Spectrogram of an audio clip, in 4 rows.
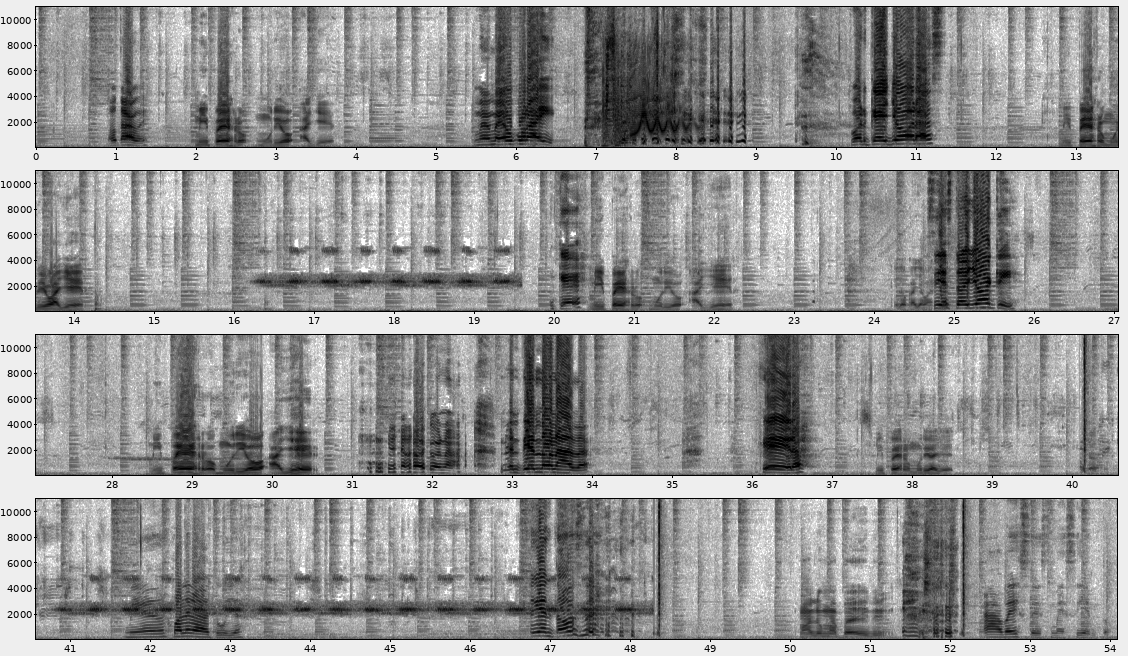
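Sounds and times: faint music with regular beat: 0.0s - 54.0s
insect chirping: 16.0s - 19.7s, 39.7s - 48.4s.

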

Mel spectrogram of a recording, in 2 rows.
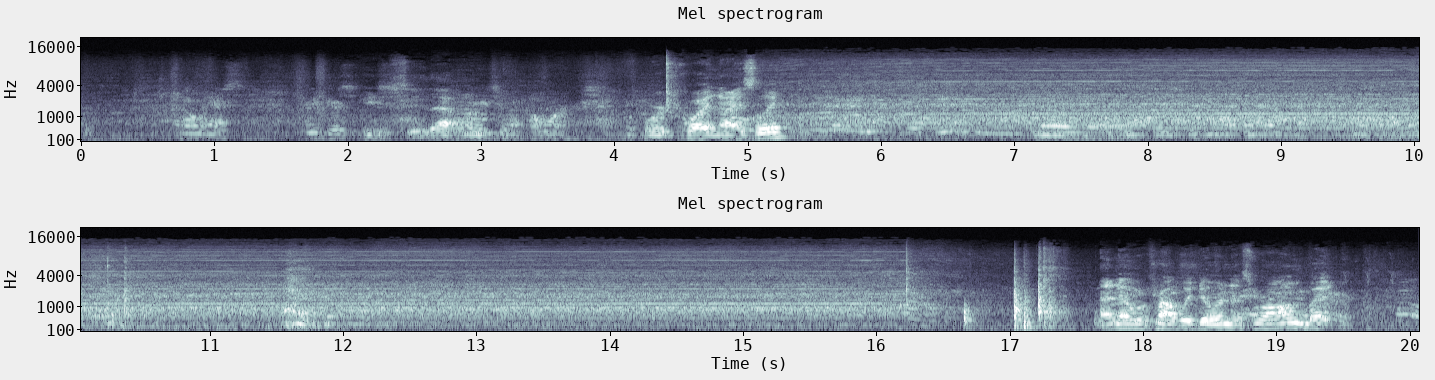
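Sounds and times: heat gun blowing air: 5.3s - 16.7s.

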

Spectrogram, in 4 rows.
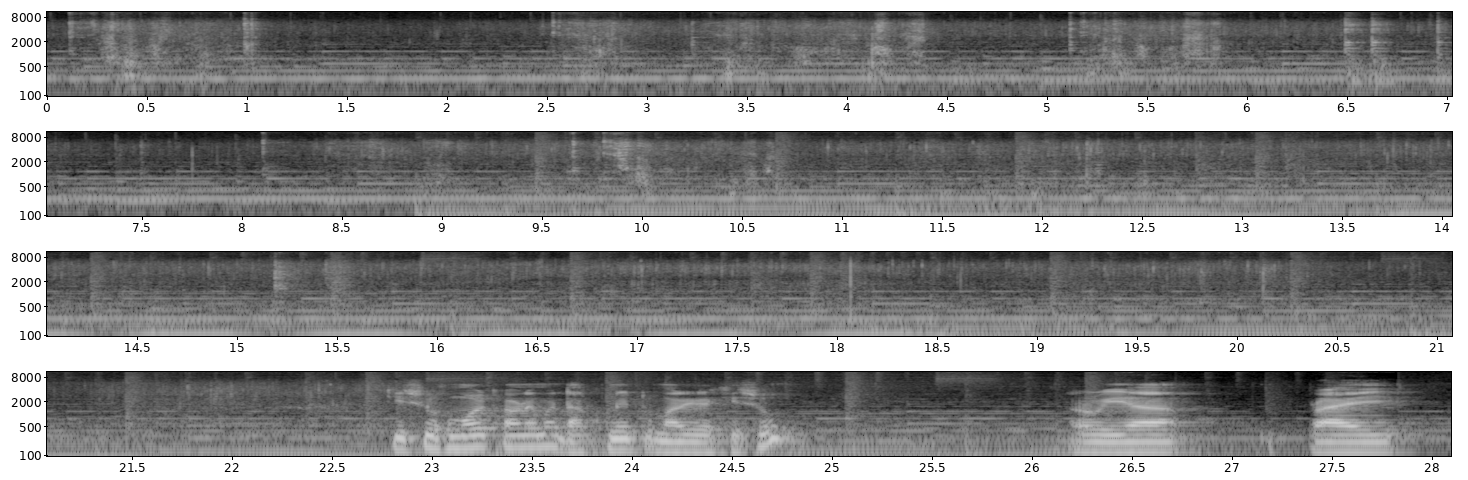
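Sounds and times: spatula stirring: 0.0s - 1.2s, 2.5s - 7.1s, 8.1s - 13.4s
meat sizzling in a pan: 0.0s - 26.0s
background music with bass: 8.8s - 27.8s.

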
